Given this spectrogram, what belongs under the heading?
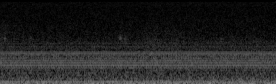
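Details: Hallicrafters TW2000 communications receiver with constant low electrical hum and steady buzzing edge; mains hum in the audio, B-minus supply reading 95 V DC with heavy hum on the scope, possible causes being worked through.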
